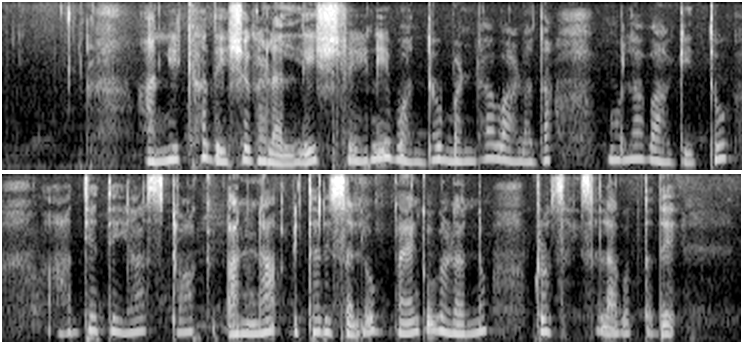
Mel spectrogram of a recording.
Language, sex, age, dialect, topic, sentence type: Kannada, female, 31-35, Mysore Kannada, banking, statement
